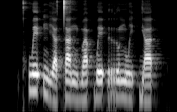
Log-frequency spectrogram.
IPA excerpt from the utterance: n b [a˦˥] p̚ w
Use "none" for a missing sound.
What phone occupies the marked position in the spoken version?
a˥˩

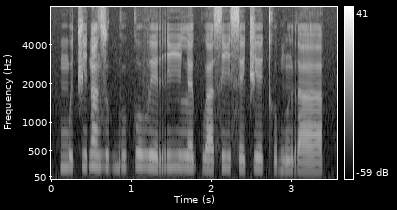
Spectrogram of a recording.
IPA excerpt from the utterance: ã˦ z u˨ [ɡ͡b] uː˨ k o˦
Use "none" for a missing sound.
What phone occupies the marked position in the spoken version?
ɡ͡b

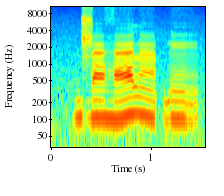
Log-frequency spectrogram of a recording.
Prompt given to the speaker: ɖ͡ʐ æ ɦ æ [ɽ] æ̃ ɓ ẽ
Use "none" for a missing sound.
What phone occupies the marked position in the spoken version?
l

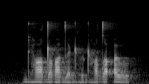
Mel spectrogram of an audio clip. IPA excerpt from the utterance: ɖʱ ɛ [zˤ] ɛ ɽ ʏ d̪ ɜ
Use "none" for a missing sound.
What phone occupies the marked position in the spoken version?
dˤ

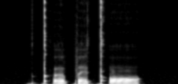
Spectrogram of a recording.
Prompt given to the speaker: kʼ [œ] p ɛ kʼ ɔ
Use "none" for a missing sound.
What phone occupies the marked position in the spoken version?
œ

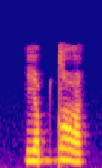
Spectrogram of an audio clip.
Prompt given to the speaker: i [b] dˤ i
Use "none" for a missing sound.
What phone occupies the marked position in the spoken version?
b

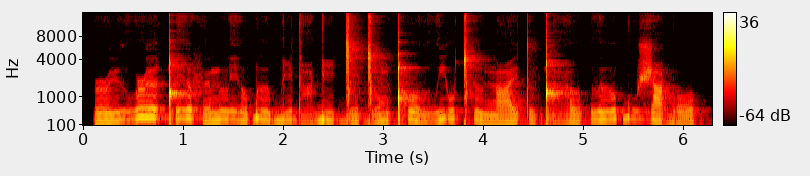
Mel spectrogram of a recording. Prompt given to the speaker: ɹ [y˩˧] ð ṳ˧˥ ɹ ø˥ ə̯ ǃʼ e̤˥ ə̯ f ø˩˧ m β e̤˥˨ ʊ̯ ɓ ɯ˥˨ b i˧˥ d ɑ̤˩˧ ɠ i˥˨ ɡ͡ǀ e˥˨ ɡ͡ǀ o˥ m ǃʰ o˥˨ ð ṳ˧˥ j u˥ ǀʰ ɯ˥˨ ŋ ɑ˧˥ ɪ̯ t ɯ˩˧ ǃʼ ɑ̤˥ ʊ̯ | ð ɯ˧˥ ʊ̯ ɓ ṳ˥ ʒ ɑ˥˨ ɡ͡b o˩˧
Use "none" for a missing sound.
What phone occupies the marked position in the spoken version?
y˩˧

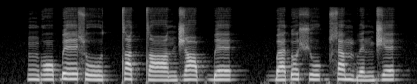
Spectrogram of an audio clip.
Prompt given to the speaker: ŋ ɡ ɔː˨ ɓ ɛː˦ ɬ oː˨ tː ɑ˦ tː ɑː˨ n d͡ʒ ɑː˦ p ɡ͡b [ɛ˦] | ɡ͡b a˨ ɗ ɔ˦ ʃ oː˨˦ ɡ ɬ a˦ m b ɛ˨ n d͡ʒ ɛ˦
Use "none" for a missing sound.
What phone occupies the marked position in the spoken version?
ɛ˦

